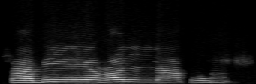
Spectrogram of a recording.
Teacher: Memasukkan tanwin ke dalam lam dan dibaca tanpa dengung. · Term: Idgham bila gunnah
